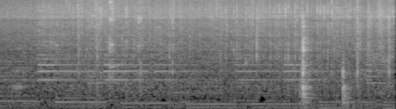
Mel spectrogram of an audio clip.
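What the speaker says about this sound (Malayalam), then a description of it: "ഇഞ്ചി ഏകദേശം മൂത്ത് തുടങ്ങിയിട്ടുണ്ട്. ഇനി ഇതിലേക്ക് പച്ചമുളക് ചേർത്ത് കൊടുക്കാം." Ginger and chopped green chilies fry in hot oil for a puli inji relish, giving a steady, close sizzle with faint utensil scrapes and one sharper clack near the end, no voices.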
